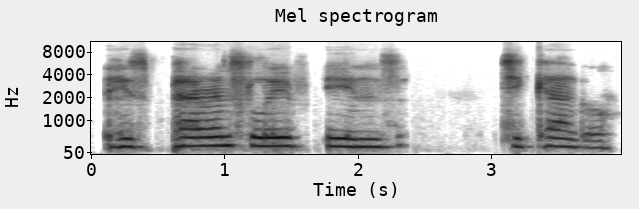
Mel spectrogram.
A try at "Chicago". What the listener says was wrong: Chicago. It's a sh, not chi. Chicago. Yeah, Chicago. Different people say it different way, but it's not a ch, it's a sh for sure.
